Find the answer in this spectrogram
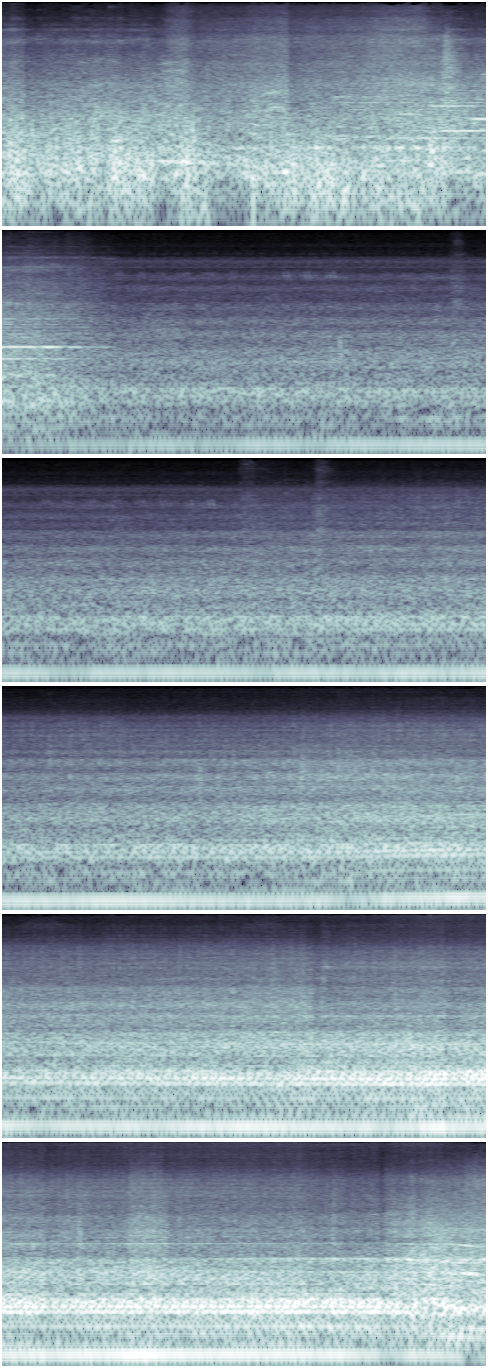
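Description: Passenger coaches rolling past with the clatter of wheels over rail joints and a brief wheel squeal. Then a diesel locomotive approaches, its engine drone growing steadily louder, and the pitch drops as it passes near the end, hauling a train of container flatcars.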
